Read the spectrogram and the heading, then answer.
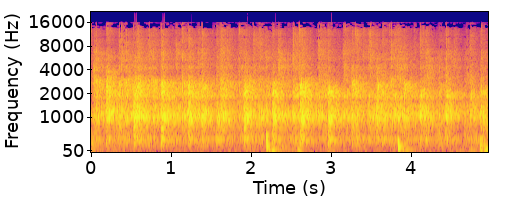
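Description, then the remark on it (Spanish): An audience applauding for the Lord Jesus Christ during a sermon, a steady wash of many hands clapping at once, fairly loud and sustained throughout with a few sharper claps standing out. “Dele un aplauso al Señor Jesucristo.”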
